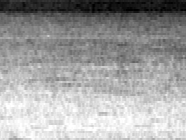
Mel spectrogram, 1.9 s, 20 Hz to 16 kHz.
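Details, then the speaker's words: Ferrari parked 15 minutes after driving, overheating with a large coolant puddle: loud steady hiss over a faint engine beat as coolant vents as steam from the front of the engine. "the steaming sound does not sound great it's just venting from somewhere in front of the engine"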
